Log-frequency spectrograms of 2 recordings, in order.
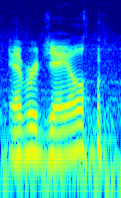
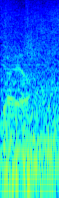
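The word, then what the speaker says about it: Evergaol: It's pronounced Everjail. Blythe and Everjail. Oops. Yeah, it is Everjail. But it's more fun to say Gael.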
